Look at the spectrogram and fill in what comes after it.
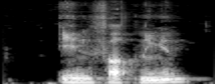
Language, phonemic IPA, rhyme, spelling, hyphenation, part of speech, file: Norwegian Bokmål, /ˈɪnːfatnɪŋn̩/, -ɪŋn̩, innfatningen, inn‧fat‧ning‧en, noun, Nb-innfatningen.ogg
- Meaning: definite masculine singular of innfatning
